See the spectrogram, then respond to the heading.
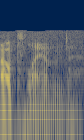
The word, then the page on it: Outland: out·land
